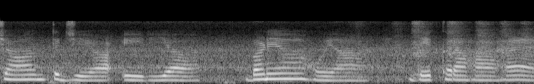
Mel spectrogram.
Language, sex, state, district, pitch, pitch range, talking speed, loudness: Punjabi, female, Punjab, Kapurthala, 205 Hz, 195-225 Hz, 90 wpm, -15 LUFS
